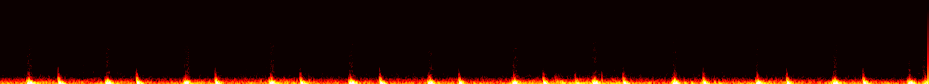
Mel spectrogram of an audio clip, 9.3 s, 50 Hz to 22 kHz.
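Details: Heartbeat: steady paired lub-dub heart sounds, low and thumping, at about 75 beats a minute.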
